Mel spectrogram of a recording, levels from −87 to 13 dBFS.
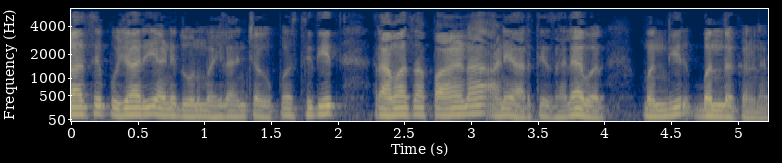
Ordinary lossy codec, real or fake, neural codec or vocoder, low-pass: none; real; none; 5.4 kHz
